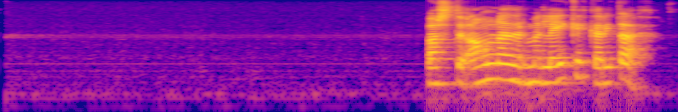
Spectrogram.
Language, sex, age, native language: Icelandic, female, 30-39, Icelandic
